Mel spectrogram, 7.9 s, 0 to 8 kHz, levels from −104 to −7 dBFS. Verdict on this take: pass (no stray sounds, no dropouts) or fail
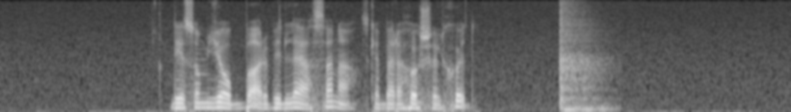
fail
